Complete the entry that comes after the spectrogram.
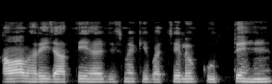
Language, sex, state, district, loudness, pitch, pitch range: Hindi, male, Bihar, Jamui, -19 LUFS, 130 Hz, 125-135 Hz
